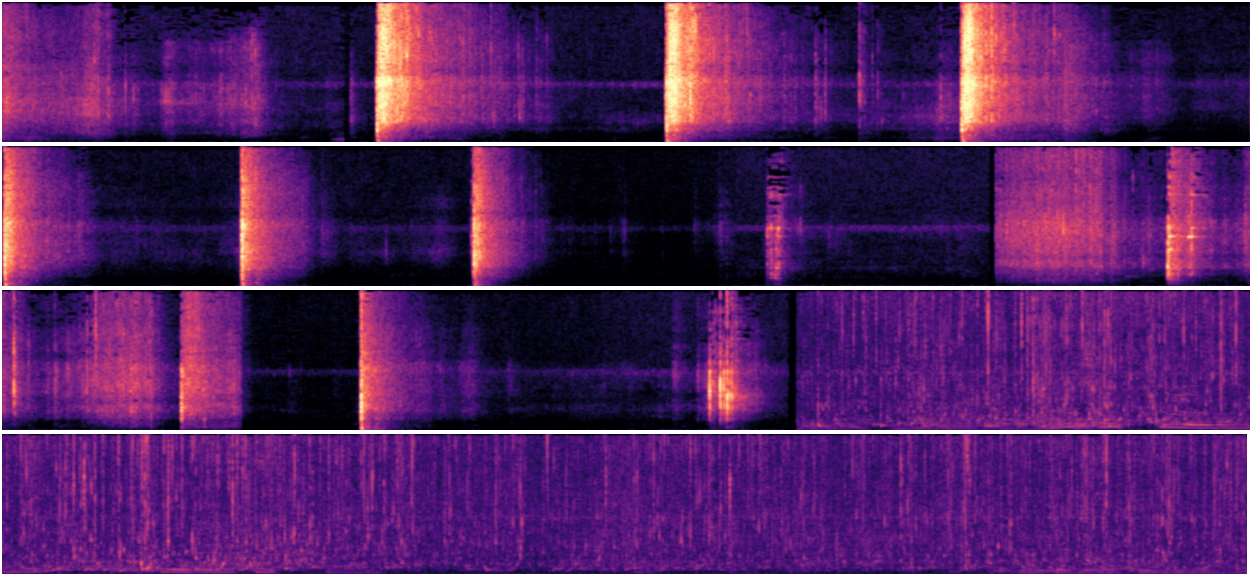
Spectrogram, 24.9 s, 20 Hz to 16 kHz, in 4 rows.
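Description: Dry branches chopped with a hatchet and snapped by hand: sharp, loud wood cracks about one every second and a half, then a quicker run of snaps. After about 16 seconds they give way to quieter rustling and scraping of hands digging in soil.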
